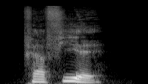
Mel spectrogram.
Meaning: first/third-person singular preterite of verfallen
- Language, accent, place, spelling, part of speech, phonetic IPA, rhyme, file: German, Germany, Berlin, verfiel, verb, [fɛɐ̯ˈfiːl], -iːl, De-verfiel.ogg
